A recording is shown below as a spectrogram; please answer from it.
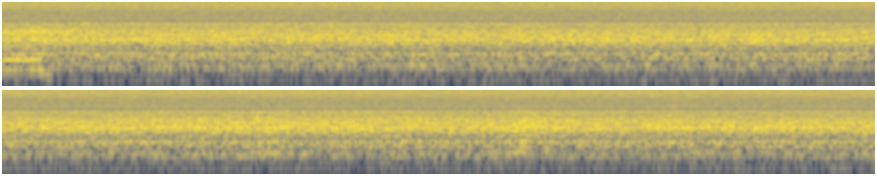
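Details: Honeybee swarm caught in a flowerpot bait-hive swarm trap: a dense, steady, unbroken hum of many bees fills the whole recording, with no voices.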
